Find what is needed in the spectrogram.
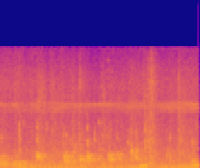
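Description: People talking in Chinese over the steady running hum of a roller heat transfer machine.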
